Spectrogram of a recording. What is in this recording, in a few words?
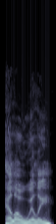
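"hello willie", male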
